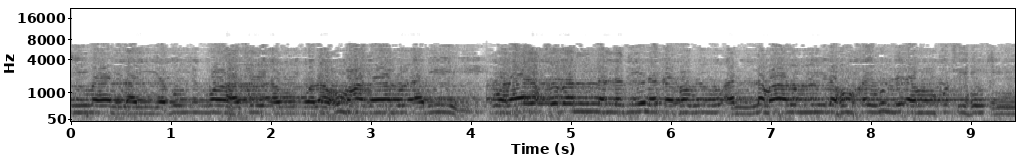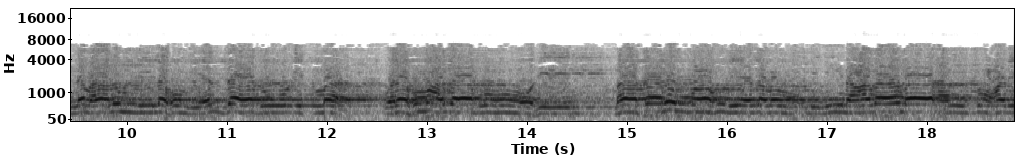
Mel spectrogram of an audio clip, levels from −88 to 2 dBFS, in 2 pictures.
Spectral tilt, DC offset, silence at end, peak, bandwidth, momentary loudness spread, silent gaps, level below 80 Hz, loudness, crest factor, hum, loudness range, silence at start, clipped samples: -4.5 dB/octave; 0.2%; 0 s; -2 dBFS; 7.4 kHz; 7 LU; none; -50 dBFS; -13 LUFS; 10 dB; none; 2 LU; 0 s; under 0.1%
